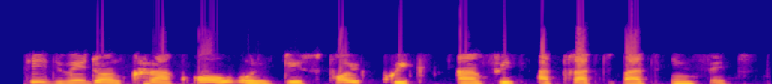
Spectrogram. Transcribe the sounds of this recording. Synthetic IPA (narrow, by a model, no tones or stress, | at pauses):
pʰidwedɔ̃nkʰɹakɔwũndispʰɔɪkʰwik | ãnfitatʰɹak̚tb̥atĩnsɛts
